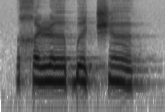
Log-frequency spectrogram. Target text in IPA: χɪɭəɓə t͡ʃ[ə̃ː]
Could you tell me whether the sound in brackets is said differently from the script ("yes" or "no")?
yes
